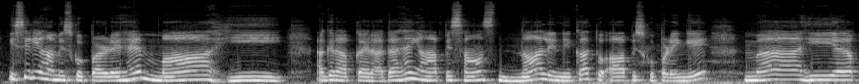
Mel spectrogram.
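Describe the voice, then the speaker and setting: A woman teaching Quran recitation step by step. She spells out letters and vowel marks syllable by syllable, and she chants the verses slowly. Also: medium pitch, darkish tone. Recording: dull lo-fi recording.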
